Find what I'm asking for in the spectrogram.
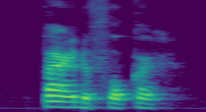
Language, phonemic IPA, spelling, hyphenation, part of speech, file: Dutch, /ˈpaːr.də(n)ˌfɔ.kər/, paardenfokker, paar‧den‧fok‧ker, noun, Nl-paardenfokker.ogg
- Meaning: a horse breeder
